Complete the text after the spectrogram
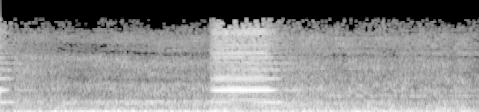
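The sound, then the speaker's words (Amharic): A train on the Ethio-Djibouti railway, a line restored after years of disuse: a steady, low rumble of rolling wagons runs throughout, broken by one short, bright horn blast near the middle. “በያዝን ወር መጀመሪያ በዕድሜ ብዛት ፉርጎቹ ቆመው የመገናኛ ሀዲዶቹ በርጅኖ ተበልተውና በአፈር ተውጠው የቆዩት የኢትዮ ጅቡቲ የባቡር መንገድ ሸከተፍ ብሎ እንደ አዲስ ተነስቷል።”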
